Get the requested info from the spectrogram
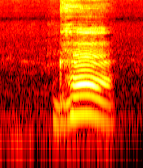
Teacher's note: ख को आप एक बार बोल के देखें तो आपकी जो मुख से वायु निकलती है वो ज्यादा निकलती है। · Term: महाप्राण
